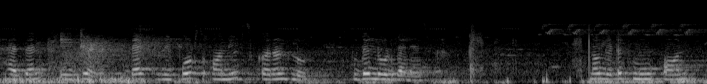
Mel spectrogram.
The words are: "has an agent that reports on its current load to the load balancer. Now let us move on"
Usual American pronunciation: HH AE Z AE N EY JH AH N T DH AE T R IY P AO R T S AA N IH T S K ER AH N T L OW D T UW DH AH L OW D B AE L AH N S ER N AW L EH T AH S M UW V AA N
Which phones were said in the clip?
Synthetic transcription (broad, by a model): HH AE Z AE N EY JH AH N T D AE T R IY P AO R T S AA N IH T S K ER AH N T L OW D T UW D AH L OW D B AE L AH N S N AW L EH T AH S M UW V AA N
